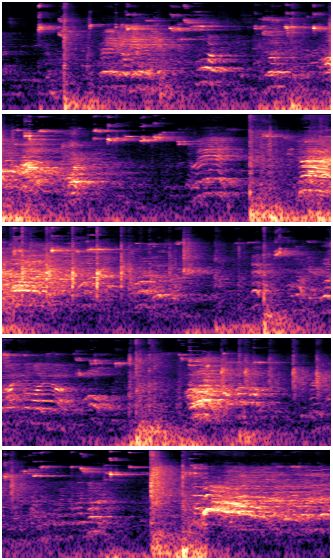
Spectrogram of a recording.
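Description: Volleyball rally in a gym: the ball is struck several times, each a sudden sharp hit, with players shouting and calling between the hits, all echoing in the large hall.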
